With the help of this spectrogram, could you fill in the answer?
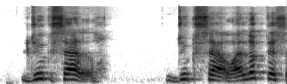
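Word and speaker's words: duxelles: lot of people say duck cells or duck cell um it's but it's originally a French pronunciation so it's I just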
